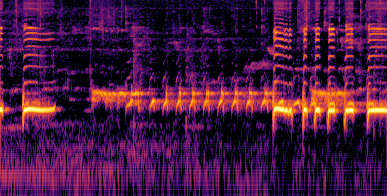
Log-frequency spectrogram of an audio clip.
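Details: Zebra dove, Bangkok variety, with a female calling the male. One strong, drawn-out coo leads into a rolling series of quieter, regular notes. A finale of loud, clean, repeated coos follows.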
